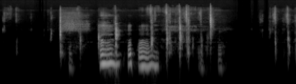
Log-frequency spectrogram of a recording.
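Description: Playing cards are shuffled with soft riffling taps.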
